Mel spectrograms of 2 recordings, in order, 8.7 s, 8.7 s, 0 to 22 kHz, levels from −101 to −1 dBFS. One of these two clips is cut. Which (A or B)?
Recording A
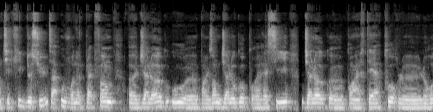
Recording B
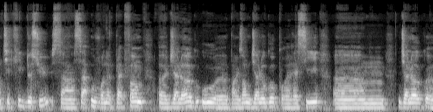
A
